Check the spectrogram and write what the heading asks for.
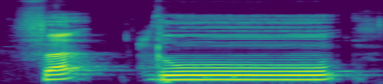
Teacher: میں کھینچیں گے، نون الف زبر نا، عبدنا على عبدنا فأتوا، فا کے بعد حمزہ ہے، حمزہ کے اوپر جزم ہے، اس وجہ سے جھٹکا دیں گے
